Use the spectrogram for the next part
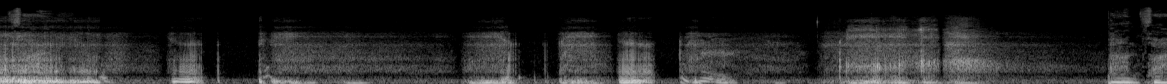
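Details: Loud, deep, rattling snores in irregular bursts with quiet gaps and some gasping catches between breaths; snoring.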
